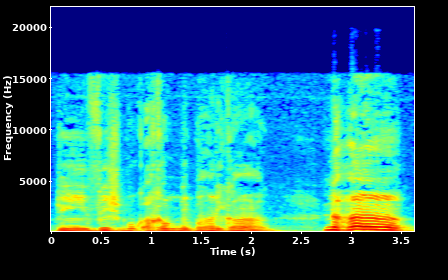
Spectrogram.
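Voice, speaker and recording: Man acting a teasing, high-voiced Ilocano buddy. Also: big pitch swings, slow. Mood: gossipy. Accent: Filipino, Ilocano. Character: teasing male buddy who scolds a show-off. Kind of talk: comedy audio drama acting.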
